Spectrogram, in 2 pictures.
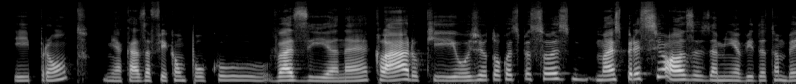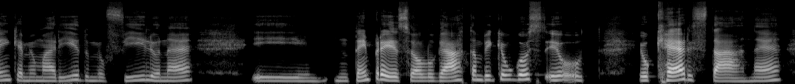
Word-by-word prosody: e 175 0 -7
pronto, 185 - -5
minha 165 -5 -9
casa 165 +2 0
fica 185 +1 -6
um 185 - -9
pouco 190 0 -9
vazia, 170 -3 +2
né. 170 +4 -2
Claro 200 +1 +8
que 180 -2 -6
hoje 185 +3 -4
eu - - -4
tô 215 -1 -4
com 230 - -4
as 225 - -7
pessoas 250 +1 -2 0.3
mais 210 +3 +4
preciosas 225 - +4
da 195 -1 -2
minha 185 -1 -6
vida 185 +1 -7
também, 190 +1 -6
que 195 - -12
é - - -3
meu 170 0 -11
marido, 170 +4 -7
meu 170 -1 -13
filho, 185 +3 -8
né, 170 +4 -4 0.6
e 160 -2 -9 0.3
não 165 -1 -12
tem 180 +5 -1
preço. 190 -8 +2
É - - +2
o - - 0
lugar 165 +3 +1
também 205 -1 -4
que 225 - -5
eu 220 - -1
gos 225 +2 -1
eu 195 -1 -3 0.6
eu 185 0 0
quero 195 +4 +6
estar, 155 -6 -1
né, 170 +6 -4
185 Hz, 175 wpm, -22 LUFS, 170-205 Hz, 0.6 s, Claro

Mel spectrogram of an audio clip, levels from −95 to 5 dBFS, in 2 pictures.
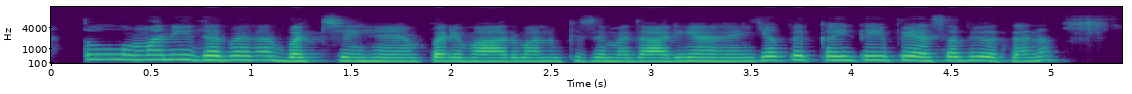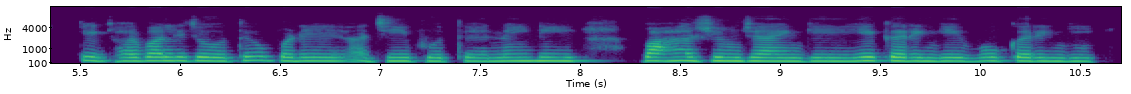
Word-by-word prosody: तो 320 -1 -4
मानिए 310 0 +1
घर 280 -1 +5
में 275 0 +2
ना 275 0 -2
बच्चे 230 +1 -1
हैं, 215 -1 -1
परिवार 215 -1 +2
वालों 215 0 -3
की 230 - -8
ज़िम्मेदारियाँ 215 +1 0
हैं 220 0 -2
या 260 - +4
फिर 280 -1 +2
कहीं-कहीं 265 0 +3
पे 270 +1 +3
ऐसा 240 +1 +2
भी 255 +1 +1
होता 230 -3 +1
है 220 - -4
ना, 260 +1 -6 0.5
कि 245 -2 -1
घर 220 +1 -2
वाले 235 0 +2
जो 235 0 +2
होते 220 +3 -1
हैं - - -4
वो 250 - -6
बड़े 225 0 -1
अजीब 220 0 -2
होते 215 +1 -4
हैं, 210 - -4
नहीं-नहीं 225 +1 +1 0.3
बाहर 235 0 +3
जिम 225 0 +2
जाएँगी, 215 -1 0 0.2
ये 235 - +5
करेंगी, 220 -1 +2
वो 225 +2 -4
करेंगी, 210 -2 -1
225 Hz, 225 wpm, -23 LUFS, 215-245 Hz, 0.5 s, घर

